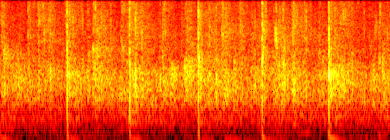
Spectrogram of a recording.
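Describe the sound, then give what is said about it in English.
Audience applause in a continuous noisy wash of hand claps, with a few sharper claps standing out at a fairly regular pace. “And that panic should be rewarded with giving them the clap also.”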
